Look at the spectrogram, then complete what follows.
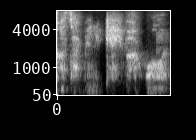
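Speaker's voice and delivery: high, breathy, hushed whisper.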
